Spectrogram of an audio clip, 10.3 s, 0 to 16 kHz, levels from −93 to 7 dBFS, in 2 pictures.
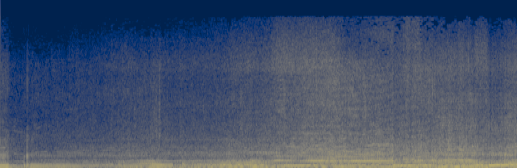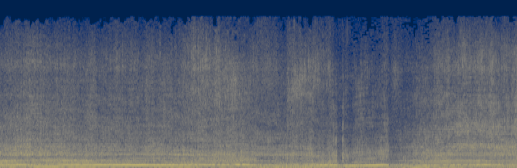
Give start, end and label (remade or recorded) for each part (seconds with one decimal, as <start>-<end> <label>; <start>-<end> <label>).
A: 0.0-5.1 recorded; 5.1-8.5 remade; 8.5-10.3 recorded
